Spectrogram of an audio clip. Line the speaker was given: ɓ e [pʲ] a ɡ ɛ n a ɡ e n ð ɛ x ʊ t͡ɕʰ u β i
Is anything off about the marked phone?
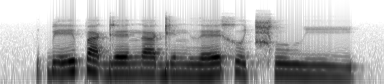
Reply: yes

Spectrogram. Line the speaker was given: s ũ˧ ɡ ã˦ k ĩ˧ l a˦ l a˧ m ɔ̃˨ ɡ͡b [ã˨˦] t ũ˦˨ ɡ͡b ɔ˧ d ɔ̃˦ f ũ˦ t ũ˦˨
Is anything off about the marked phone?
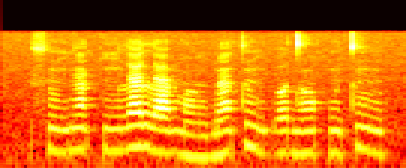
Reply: no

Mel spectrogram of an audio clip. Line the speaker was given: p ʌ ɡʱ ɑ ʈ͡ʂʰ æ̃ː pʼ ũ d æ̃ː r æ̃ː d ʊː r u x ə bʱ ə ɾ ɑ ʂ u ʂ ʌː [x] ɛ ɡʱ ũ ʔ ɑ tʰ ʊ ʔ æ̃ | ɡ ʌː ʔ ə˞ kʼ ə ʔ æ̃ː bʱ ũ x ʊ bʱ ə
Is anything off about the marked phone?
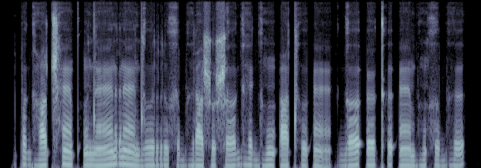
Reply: yes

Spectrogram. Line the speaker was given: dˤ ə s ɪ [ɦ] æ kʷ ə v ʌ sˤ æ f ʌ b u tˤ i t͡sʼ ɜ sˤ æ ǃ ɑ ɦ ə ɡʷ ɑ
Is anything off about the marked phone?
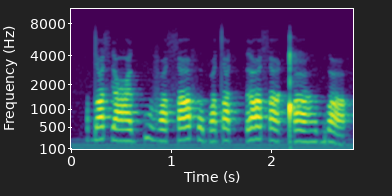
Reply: yes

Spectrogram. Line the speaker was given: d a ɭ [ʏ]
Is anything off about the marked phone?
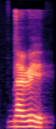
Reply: yes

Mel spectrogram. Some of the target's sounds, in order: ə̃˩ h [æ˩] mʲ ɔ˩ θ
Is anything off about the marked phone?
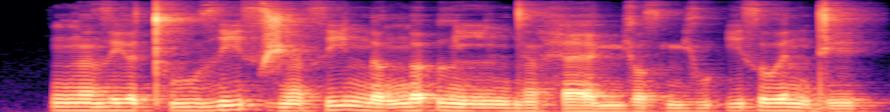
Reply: no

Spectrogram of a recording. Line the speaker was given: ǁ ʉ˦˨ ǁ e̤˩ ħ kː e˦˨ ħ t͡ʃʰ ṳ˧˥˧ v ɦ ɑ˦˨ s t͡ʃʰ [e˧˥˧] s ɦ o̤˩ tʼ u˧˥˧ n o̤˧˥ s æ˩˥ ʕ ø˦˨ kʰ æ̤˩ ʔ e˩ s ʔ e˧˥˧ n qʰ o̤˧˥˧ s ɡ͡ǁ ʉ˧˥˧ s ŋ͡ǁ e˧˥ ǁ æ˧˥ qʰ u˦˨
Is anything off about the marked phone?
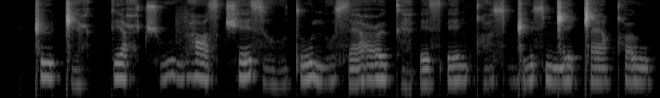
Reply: yes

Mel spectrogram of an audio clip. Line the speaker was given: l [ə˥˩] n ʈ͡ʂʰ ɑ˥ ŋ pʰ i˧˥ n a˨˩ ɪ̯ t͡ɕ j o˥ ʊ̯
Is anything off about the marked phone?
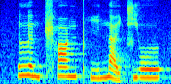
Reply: no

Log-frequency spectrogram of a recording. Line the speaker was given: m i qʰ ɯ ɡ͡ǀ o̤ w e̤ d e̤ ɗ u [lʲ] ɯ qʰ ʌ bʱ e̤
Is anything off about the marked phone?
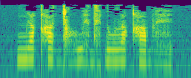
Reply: yes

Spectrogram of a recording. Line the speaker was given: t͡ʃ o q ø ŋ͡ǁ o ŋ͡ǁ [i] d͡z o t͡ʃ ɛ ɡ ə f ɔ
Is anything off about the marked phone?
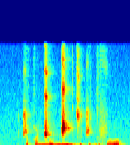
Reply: no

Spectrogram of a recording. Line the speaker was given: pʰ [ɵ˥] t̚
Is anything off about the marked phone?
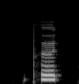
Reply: no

